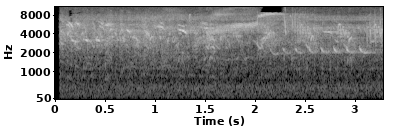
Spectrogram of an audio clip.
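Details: Village weavers of subspecies graueri in Rwanda's Akagera National Park, March 2013: a dense, continuous chatter of buzzy, scratchy notes and sizzling trills, many voices overlapping without pause, with brief sharper chirps standing out.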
